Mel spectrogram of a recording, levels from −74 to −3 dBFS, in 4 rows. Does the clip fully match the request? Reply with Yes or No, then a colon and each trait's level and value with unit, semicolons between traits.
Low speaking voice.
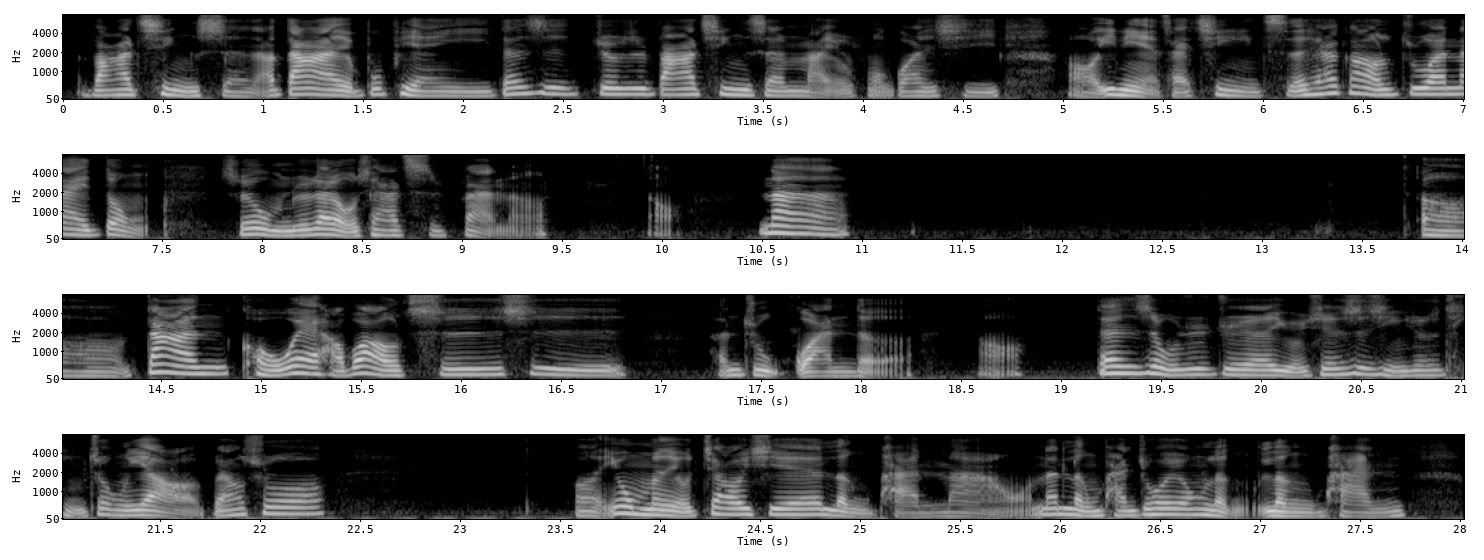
No: medium, 180 Hz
